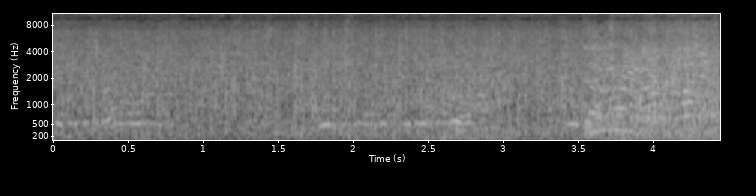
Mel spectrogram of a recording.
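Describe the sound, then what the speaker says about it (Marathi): Heavy rain falling near the Pandharpur temple by the Chandrabhaga riverbank, a steady dense hiss of drops on surfaces that swells slightly louder toward the end, with a faint voice underneath. "पंढरपूरच्या मंदिराजवळ पावसाची दृश्य आहेत"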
